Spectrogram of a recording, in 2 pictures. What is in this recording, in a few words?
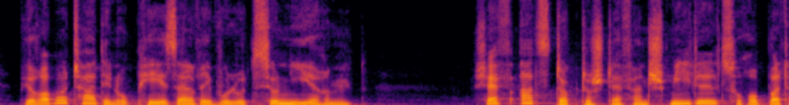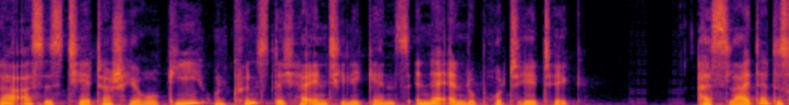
Voice Over Interview; Zukunftsmedizin; zentrum für künstlichen gelenkersatz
